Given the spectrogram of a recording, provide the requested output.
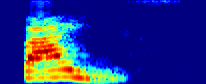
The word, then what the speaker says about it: país: Segunda, país. Vejam, paz. Uma sílaba. País. País. Duas sílabas, certo?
